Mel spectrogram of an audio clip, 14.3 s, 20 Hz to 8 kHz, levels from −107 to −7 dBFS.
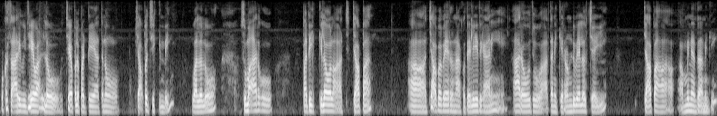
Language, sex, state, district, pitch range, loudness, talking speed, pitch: Telugu, male, Andhra Pradesh, Anantapur, 140-160 Hz, -18 LUFS, 115 wpm, 150 Hz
